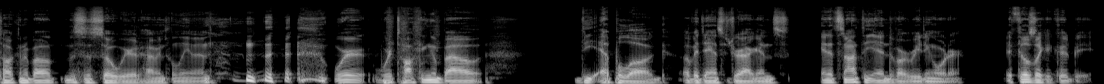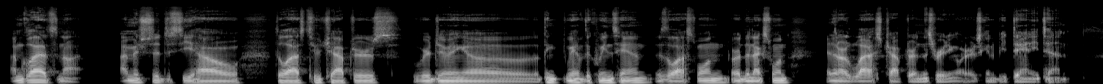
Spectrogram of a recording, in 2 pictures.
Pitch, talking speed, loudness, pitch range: 85 Hz, 225 wpm, -21 LUFS, 75-95 Hz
